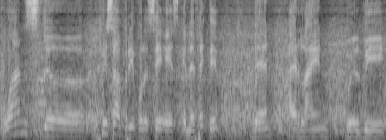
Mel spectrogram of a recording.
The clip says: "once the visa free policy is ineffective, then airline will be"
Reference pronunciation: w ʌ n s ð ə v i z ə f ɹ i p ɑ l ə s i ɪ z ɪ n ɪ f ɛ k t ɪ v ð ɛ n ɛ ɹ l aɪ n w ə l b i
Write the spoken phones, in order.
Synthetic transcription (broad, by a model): w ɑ n s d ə f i s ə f ɹ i p ɑ l ə s i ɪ s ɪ n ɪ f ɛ k t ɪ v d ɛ n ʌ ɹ l aɪ n w ə l b i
